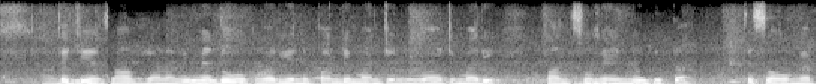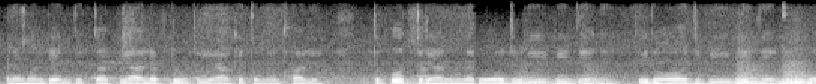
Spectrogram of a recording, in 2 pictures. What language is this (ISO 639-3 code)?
pan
